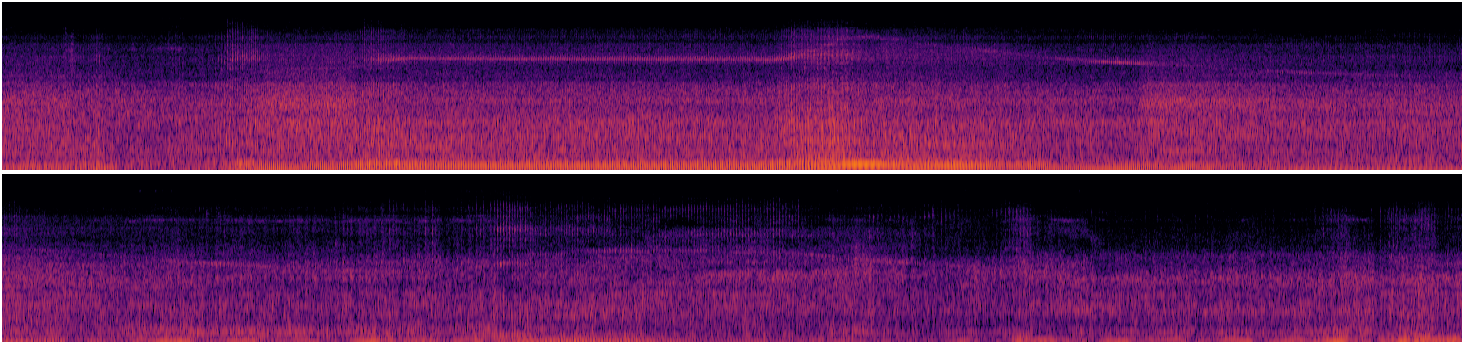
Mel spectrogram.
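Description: Motor grader's turbocharged diesel engine revved and held for several seconds with a high turbo whine, then let back to idle about eight seconds in, the whine winding down slowly over several seconds while the engine settles into a steady idle.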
